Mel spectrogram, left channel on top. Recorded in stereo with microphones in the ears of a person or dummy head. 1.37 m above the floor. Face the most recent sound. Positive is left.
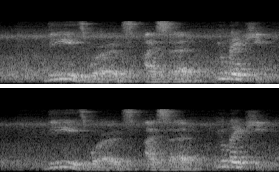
turn(degrees=35)  # may be behind; listen again after turning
